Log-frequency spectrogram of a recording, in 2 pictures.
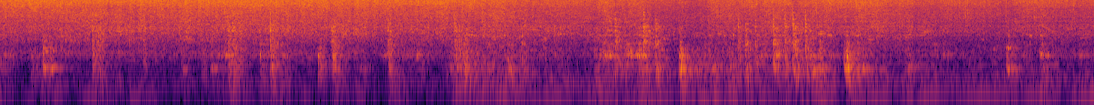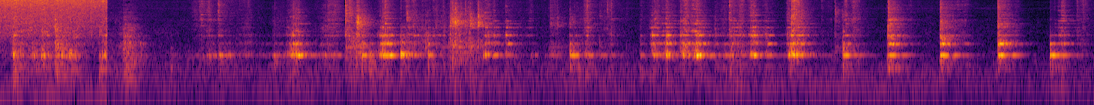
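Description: Corn kernels sizzling in butter in a stainless steel frying pan, stirred and scraped with a spatula. About halfway the sizzle cuts off suddenly, and a run of sharp clanks and scrapes with a ringing metal tone follows: the spatula striking and scraping stainless steel cookware.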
